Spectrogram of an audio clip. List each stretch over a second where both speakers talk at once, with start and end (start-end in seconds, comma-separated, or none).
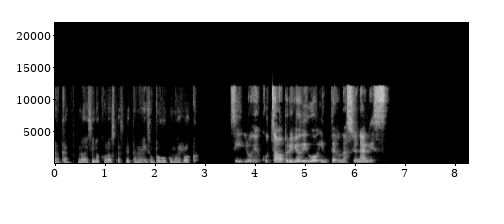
none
